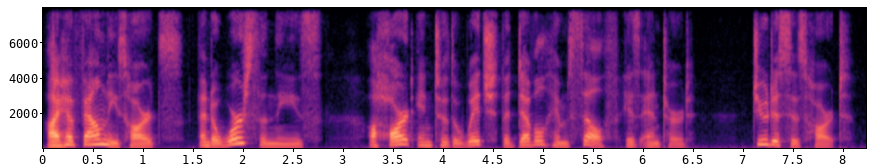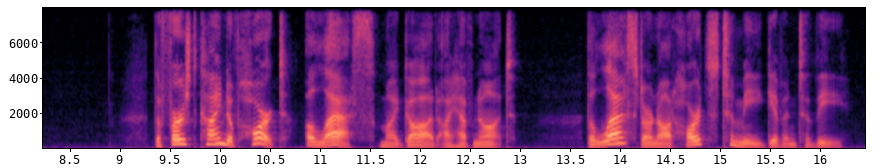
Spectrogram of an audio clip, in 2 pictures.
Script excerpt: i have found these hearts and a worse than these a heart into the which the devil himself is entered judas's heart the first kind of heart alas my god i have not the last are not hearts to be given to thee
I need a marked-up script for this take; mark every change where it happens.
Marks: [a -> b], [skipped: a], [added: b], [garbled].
i have found these hearts and a worse than these a heart into the which the devil himself is entered judas's heart the first kind of heart alas my god i have not the last are not hearts to [be -> me] given to thee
